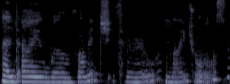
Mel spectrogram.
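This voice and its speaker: Heavily acted, a woman's lowish, gravelly, mellow voice stays steady as she portrays a flamboyant, vain robot star in a scripted ASMR roleplay. She fusses gently and dotes theatrically, teasing with endearments and lengthening her words.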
